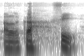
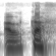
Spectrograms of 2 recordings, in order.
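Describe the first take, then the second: First: The word ends with an added vowel. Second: The word ends on a bare consonant. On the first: The speaker calls it wrong. "bukan Al-Kahfi" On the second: The speaker calls it right. "Al-Kahf bukan Al-Kahfi karena huruf terakhir tidak dibaca"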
